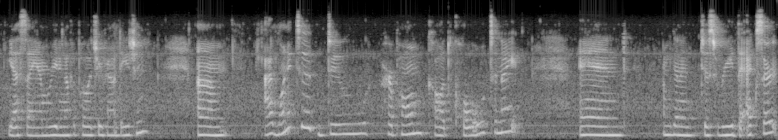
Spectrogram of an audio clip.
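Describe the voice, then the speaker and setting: A woman with a medium pitch speaks very slowly in fairly even intonation, with long, frequent pauses. Background noise is noticeable. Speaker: poet. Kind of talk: casual talk to camera.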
